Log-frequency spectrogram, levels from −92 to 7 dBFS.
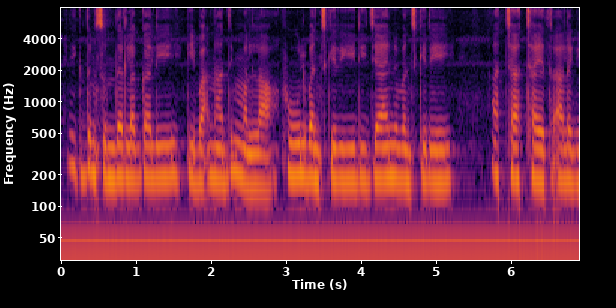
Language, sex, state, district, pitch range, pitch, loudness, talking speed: Sadri, female, Chhattisgarh, Jashpur, 175-190 Hz, 185 Hz, -27 LUFS, 145 wpm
